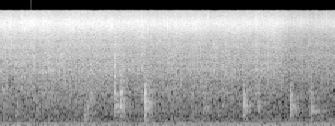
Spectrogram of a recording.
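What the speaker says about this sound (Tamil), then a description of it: "வெங்காயம் நல்லா வதங்கட்டுங்க." Two chopped onions frying in a pan for a cauliflower and peas gravy, with a loud continuous sizzle and a few brief spoon scrapes as they are stirred, heard close up.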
